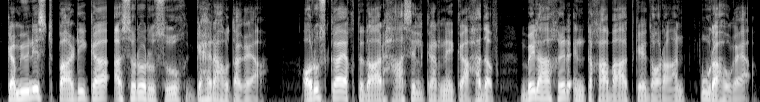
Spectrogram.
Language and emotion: Urdu, neutral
